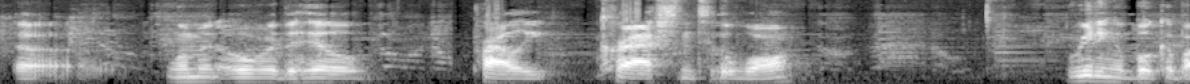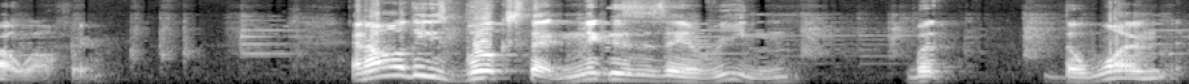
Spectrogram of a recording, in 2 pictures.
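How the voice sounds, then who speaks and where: Halting man reviewing a book casually. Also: mid-range voice, husky. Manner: halting, searching for words, slangy. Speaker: online video host and book reviewer.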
